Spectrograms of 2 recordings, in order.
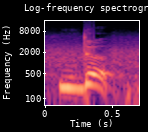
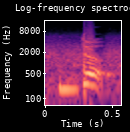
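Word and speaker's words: deux: দ দ দ দ মানে হচ্ছে দুই। দর্শক, এটার উচ্চারণ কিন্তু দো না, দ।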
